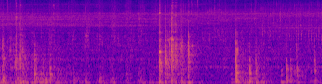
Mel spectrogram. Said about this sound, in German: Ja, das Kochen macht ein bisschen Lärm.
